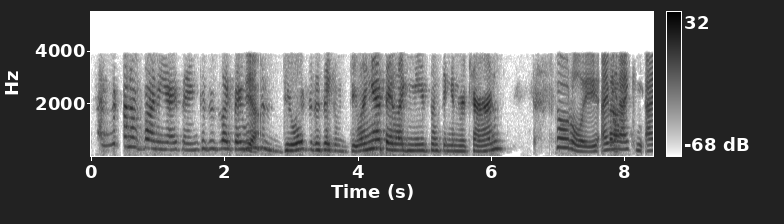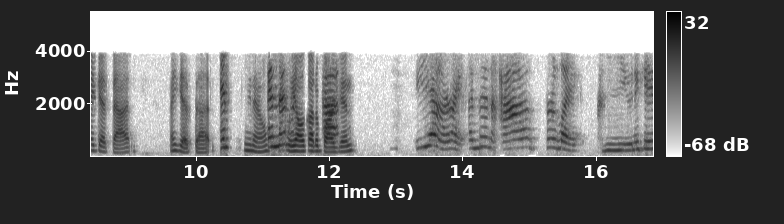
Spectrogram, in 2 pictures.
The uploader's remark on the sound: Open up the lines for listeners to call.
